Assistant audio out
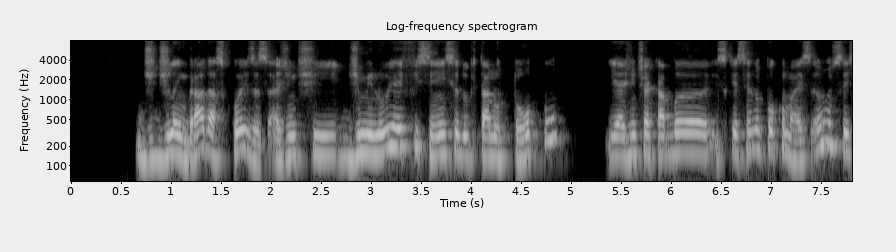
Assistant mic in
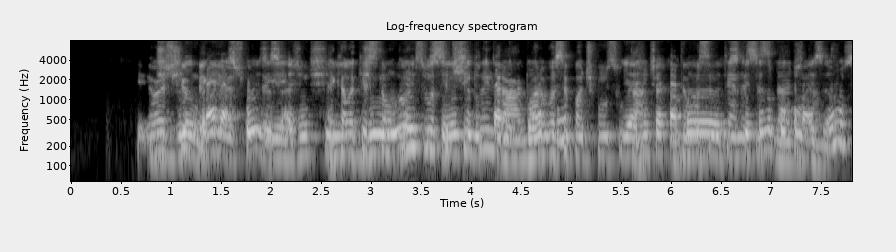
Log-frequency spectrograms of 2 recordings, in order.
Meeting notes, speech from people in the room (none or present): present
